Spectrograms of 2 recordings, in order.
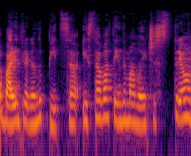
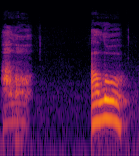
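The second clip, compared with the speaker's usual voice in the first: put-on strange, breathless, panting voice. Retelling a phone call, imitating a strange breathless voice. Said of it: "uma voz esquisita e ofegante atendeu".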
